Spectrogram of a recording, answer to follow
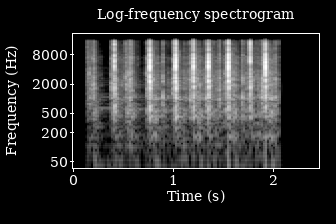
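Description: Typewriter keys clacking in a quick run of sharp strikes, about five a second. This is a typewriter sound effect that accompanies the title being typed onto the screen letter by letter.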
